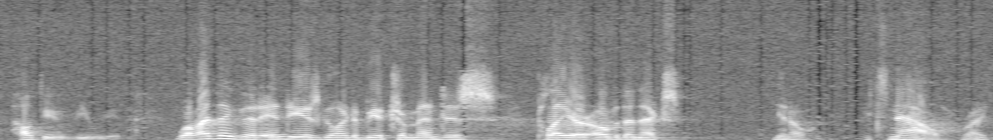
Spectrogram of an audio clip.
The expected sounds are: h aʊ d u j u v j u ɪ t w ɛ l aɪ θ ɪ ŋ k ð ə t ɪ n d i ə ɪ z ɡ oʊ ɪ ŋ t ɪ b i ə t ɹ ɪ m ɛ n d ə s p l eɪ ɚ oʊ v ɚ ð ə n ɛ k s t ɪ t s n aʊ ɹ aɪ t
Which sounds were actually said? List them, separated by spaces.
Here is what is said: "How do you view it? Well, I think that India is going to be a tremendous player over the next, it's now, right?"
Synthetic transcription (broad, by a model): h aʊ d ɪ j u v j u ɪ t w ɛ l aɪ θ ɪ ŋ k ð ə t ɪ n d i ə ɪ z ɡ oʊ ɪ ŋ t ɪ b i ə t ɹ ɪ m ɛ n d ə s p l eɪ ɚ oʊ v ɚ ð ə n ɛ k s t ɪ t s n aʊ ɹ aɪ t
